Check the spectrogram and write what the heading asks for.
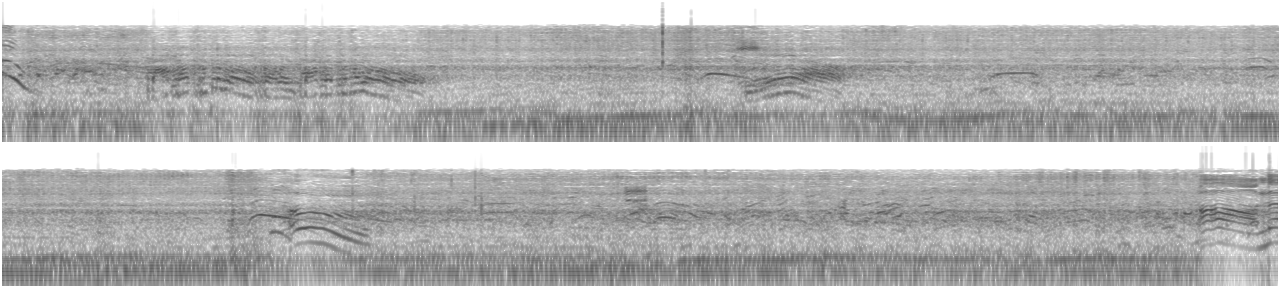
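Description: Combine harvester engines running in a demolition derby arena: a loud, steady low rumble, with voices heard over it now and then.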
